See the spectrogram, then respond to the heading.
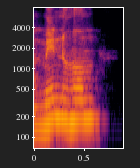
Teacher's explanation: اظہار کریں گے، اس نون کو، نون ساکن کو ظاہر کر کے پڑھیں گے۔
